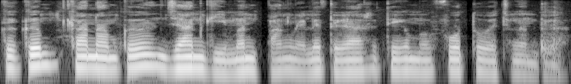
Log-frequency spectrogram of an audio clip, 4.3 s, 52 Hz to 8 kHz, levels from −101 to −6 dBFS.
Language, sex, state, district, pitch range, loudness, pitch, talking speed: Wancho, male, Arunachal Pradesh, Longding, 115-135 Hz, -20 LUFS, 115 Hz, 240 wpm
